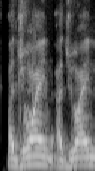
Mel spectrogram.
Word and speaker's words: ajwain: Ajwain we call it in Hindi.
